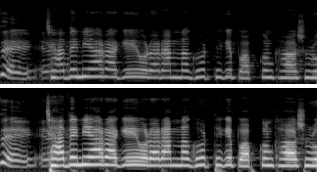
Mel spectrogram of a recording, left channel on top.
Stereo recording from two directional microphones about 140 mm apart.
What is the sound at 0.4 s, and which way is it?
A woman's voice, 55° right (ahead or behind).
